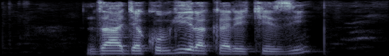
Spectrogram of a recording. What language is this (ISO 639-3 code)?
kin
